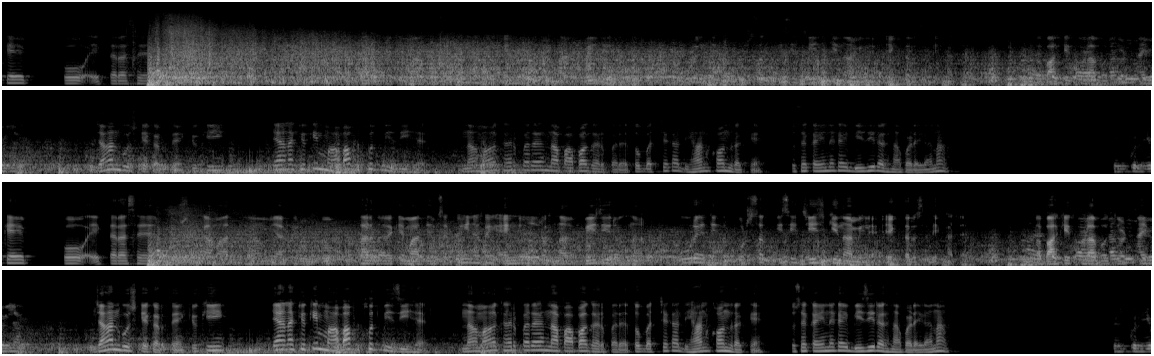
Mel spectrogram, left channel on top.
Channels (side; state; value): both; normal; correlation 0.09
